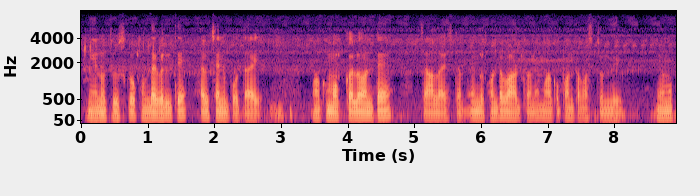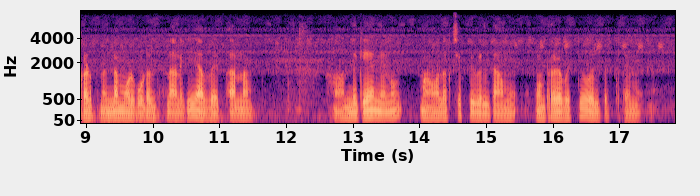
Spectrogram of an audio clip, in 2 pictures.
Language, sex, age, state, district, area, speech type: Telugu, male, 18-30, Telangana, Mancherial, rural, spontaneous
